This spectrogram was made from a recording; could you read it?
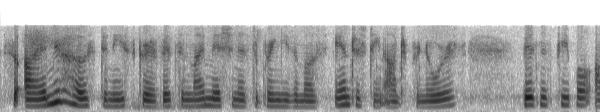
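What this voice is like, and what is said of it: Slightly raspy voice. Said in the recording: “I'm a little bit raspy.”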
